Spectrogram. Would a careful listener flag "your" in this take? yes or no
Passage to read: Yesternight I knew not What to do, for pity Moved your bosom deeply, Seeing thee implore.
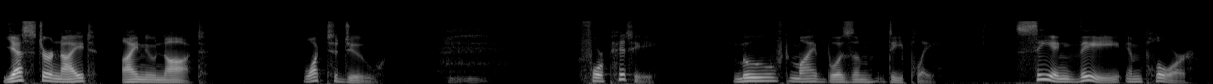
yes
